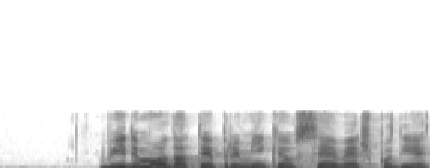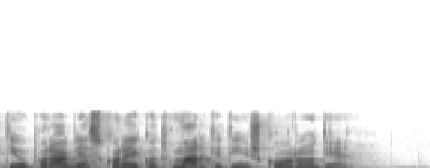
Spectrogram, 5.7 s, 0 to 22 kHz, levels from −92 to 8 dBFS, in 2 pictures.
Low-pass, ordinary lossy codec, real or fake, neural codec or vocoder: 7.2 kHz; none; real; none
